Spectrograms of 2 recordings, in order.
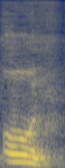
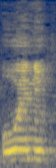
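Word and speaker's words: -one: Ketone, then pronunciation will be on. Pronunciation will be O-N-E, on. Don't try O-N means don't think that one. On. O-N-E, on.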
